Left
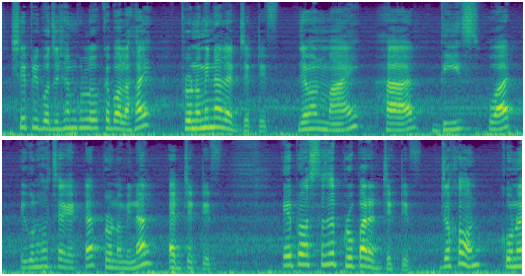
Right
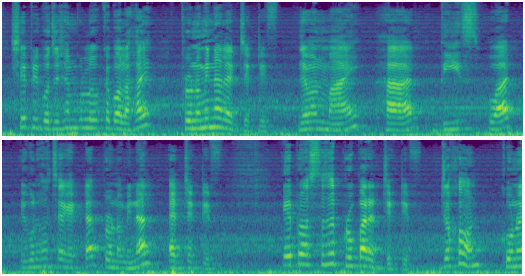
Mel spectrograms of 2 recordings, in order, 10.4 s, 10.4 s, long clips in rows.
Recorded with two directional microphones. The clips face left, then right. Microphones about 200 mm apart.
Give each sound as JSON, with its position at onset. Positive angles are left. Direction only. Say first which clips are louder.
{"t": 0.1, "sound": "a woman's voice", "louder": "left 5 dB", "side_deg": 55}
